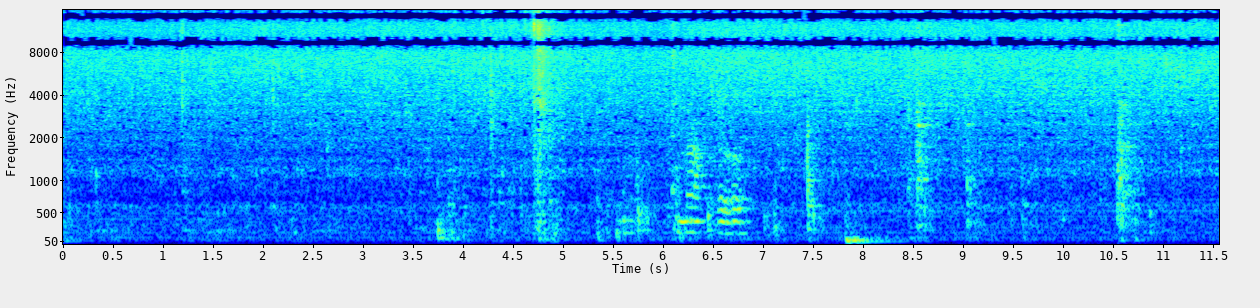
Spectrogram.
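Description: Food frying in hot oil in a skillet on an electric stove, a steady sizzle, with a few light knocks and clicks and a low thud about two thirds of the way through.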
